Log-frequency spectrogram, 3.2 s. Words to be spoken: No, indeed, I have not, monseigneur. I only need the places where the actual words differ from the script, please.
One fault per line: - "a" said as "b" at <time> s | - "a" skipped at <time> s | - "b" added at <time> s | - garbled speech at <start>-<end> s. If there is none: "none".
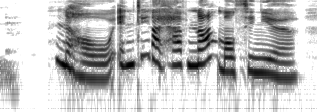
none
